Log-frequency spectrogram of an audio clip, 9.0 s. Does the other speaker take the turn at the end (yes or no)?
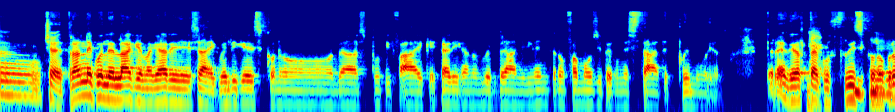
no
